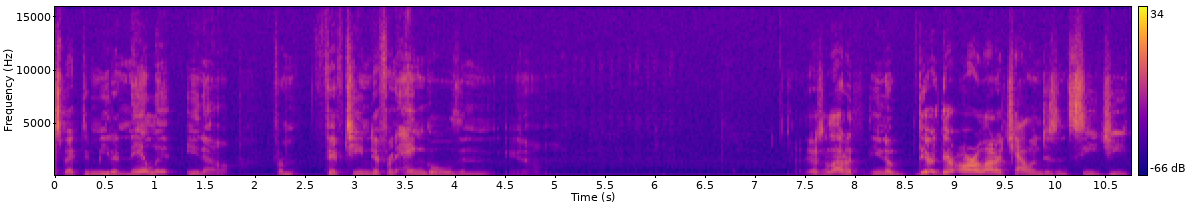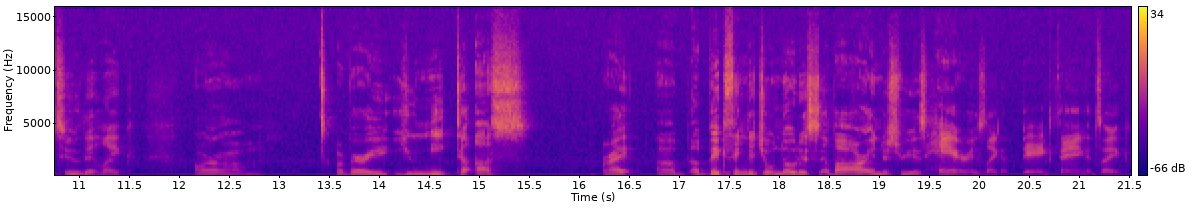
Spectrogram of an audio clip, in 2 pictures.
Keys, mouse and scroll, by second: 0.5 alt+click, 0.7 alt+click, 1.0 alt+click, 1.1 alt+click, 1.8 alt+click, 2.3 click, 3.7 click, 3.9 click, 4.1 click, 4.6-6.3 shift+drag, 6.6-7.7 drag, 8.6 alt+click, 8.8 alt+click, 9.0 alt+click, 9.2 alt+click, 9.7 shift+click, 9.9 shift+click, 11.9 click, 13.9 [, 14.1 [, 14.3 [, 14.4 [, 16.1 click, 16.4 click, 16.6 click, 18.2 shift+click, 19.2 alt+click, 19.6 alt+click, 19.9 alt+click, 20.5 click, 20.8 click.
